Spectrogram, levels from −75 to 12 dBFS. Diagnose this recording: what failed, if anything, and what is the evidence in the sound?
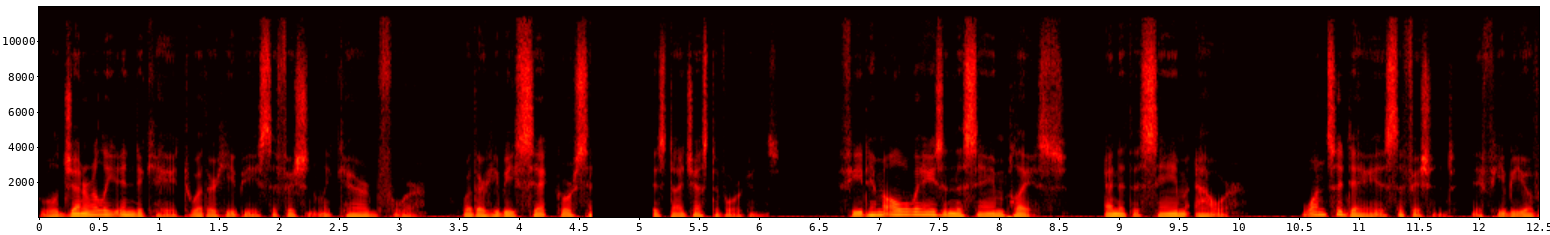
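Audio dropout to silence at 4.61 to 5.12 s: the speech stops abruptly, and for about half a second (roughly 512 ms) there is silence with no room tone or noise floor at all, then the speech resumes mid-flow. Because the gap is silent rather than low-level hiss, the signal was likely lost upstream at the input stage, through a disconnected cable, dropped device link or momentary mute, while the recorder kept writing blank samples. Anything spoken during that half second is unrecoverable.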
